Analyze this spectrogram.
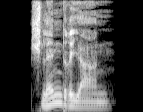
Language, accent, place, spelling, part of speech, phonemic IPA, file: German, Germany, Berlin, Schlendrian, noun, /ˈʃlɛndʁiaːn/, De-Schlendrian.ogg
- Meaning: inefficiency, sloppiness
